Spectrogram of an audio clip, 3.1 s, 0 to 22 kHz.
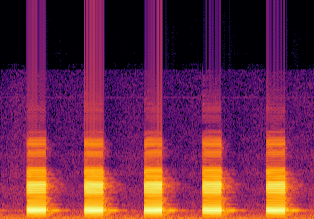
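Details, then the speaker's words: Garrett AT Pro metal detector in standard mode: five short, buzzy low-pitched beeps about 0.6 seconds apart, the low-tone target signal reporting a target by metal type and conductivity. "a target based on its metal type and its conductivity is simply reported by one of three different tones a low"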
